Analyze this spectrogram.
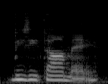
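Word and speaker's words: visítame: but this looks like visitame is how you would say it in spanish so that's why i have this little accent mark here over the verb because for verbs with two plus syllables so visita has two plus syllables in these cases you're going to put an accent on the second last syllable in each of those verbs so it's going to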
